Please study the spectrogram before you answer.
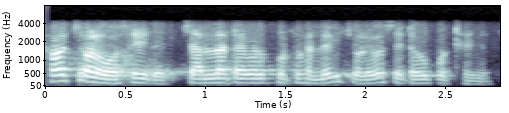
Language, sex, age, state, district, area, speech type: Odia, male, 30-45, Odisha, Sambalpur, rural, conversation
